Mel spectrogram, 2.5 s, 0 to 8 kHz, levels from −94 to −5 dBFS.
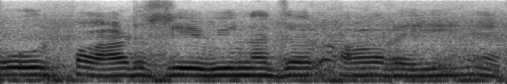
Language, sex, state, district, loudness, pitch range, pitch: Hindi, female, Haryana, Jhajjar, -13 LUFS, 210-220 Hz, 215 Hz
